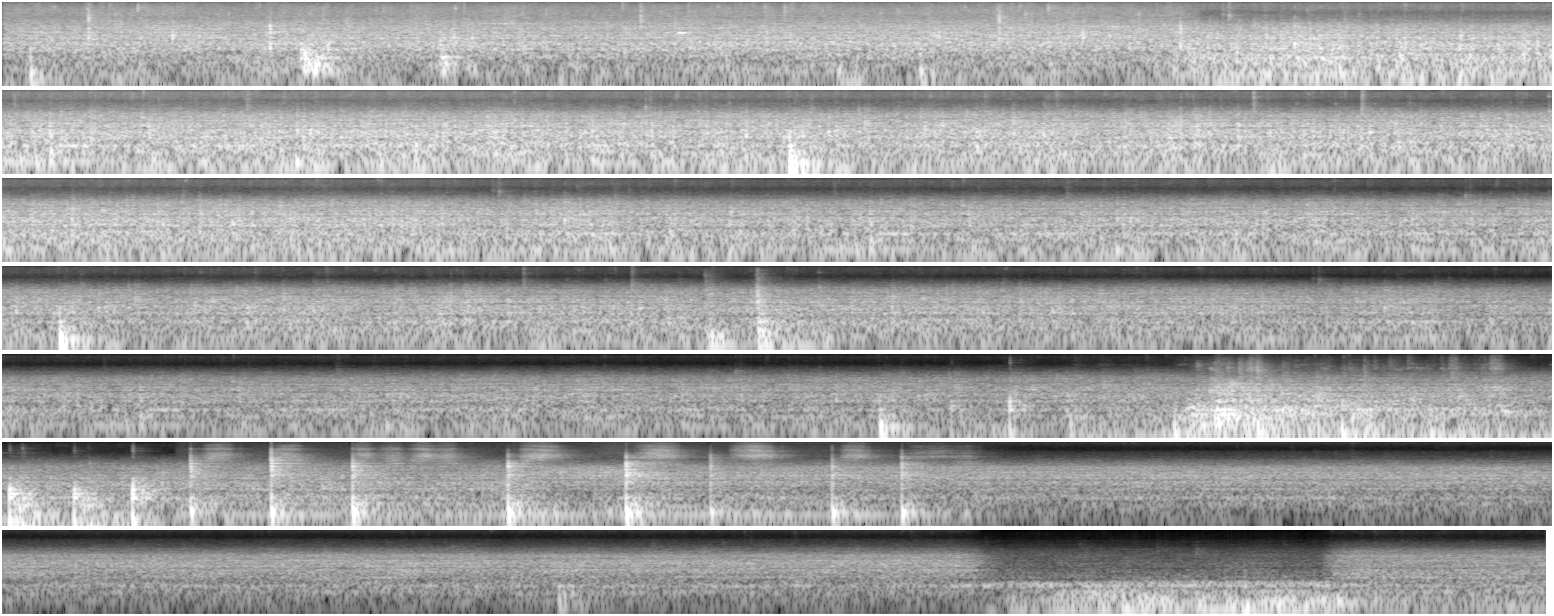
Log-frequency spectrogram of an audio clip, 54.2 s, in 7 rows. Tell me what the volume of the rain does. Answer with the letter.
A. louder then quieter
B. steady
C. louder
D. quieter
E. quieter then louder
D.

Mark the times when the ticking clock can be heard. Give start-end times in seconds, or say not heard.
not heard.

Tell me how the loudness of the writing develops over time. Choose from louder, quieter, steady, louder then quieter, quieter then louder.
louder.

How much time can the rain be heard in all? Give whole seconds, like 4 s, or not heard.
54 s.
